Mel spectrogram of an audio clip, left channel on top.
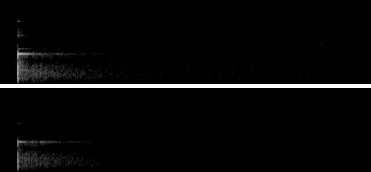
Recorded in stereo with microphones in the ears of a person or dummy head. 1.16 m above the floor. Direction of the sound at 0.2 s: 40° left (ahead or behind).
